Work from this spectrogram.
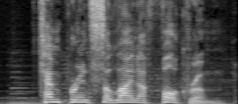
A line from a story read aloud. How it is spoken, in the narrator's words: her mother shouted from inside the house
